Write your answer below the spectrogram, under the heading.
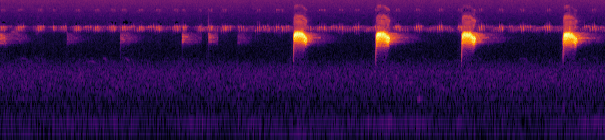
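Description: Common Nighthawk giving loud, nasal, buzzy peent calls about every two seconds over a steady high insect trill.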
